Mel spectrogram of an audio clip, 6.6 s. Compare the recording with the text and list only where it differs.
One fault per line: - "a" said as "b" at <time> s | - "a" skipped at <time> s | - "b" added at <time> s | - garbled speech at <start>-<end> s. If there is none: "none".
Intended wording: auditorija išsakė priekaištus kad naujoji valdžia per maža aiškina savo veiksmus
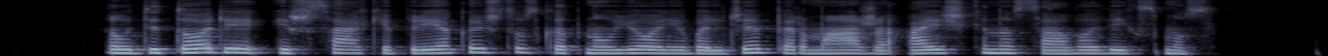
none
